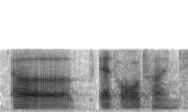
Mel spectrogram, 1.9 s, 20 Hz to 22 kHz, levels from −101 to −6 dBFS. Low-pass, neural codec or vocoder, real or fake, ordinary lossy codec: 3.6 kHz; none; real; none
